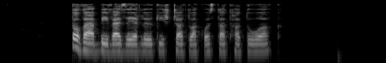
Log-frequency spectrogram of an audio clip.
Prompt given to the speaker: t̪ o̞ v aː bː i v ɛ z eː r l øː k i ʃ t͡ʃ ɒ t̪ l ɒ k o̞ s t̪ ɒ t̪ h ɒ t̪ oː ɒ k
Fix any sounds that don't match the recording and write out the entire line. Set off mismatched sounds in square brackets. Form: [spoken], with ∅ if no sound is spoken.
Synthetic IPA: t̪ o̞ v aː bː i v ɛ z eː r l øː k i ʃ t͡ʃ ɒ t̪ l ɒ k o̞ s t̪ ɒ t̪ h ɒ t̪ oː ɒ k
